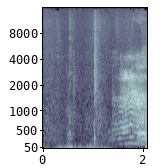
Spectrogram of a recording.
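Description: A couple of light knocks, then a boy lets out a long, loud, wordless groaning yell, starting about one and a half seconds in, as he is dragged out of bed.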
